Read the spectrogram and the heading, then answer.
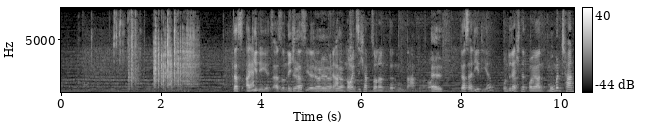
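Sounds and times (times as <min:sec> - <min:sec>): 
dice rolling on a table: 0:01.0 - 0:02.8
speech: 0:03.4 - 0:10.2.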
